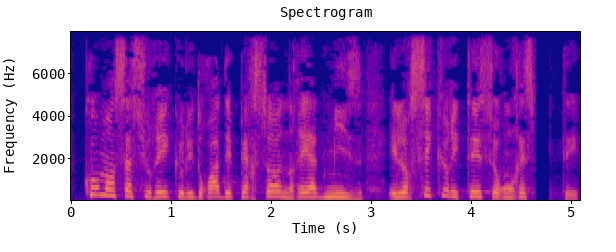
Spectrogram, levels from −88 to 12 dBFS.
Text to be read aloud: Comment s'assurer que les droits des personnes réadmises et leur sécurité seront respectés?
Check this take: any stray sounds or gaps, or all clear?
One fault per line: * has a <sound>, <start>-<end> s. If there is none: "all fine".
* has a dropout, 4.6-4.8 s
